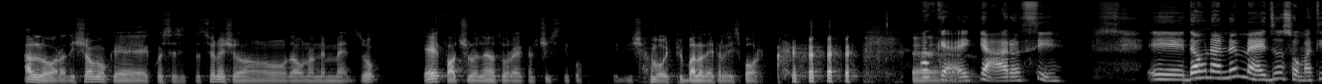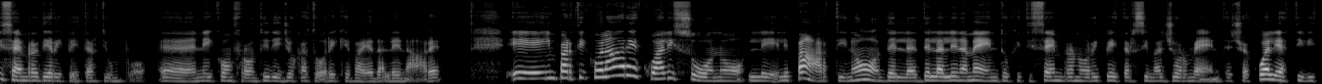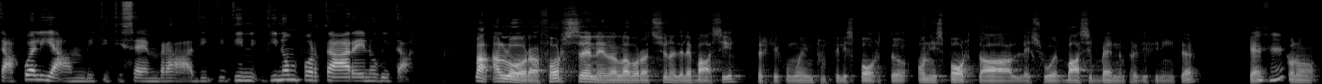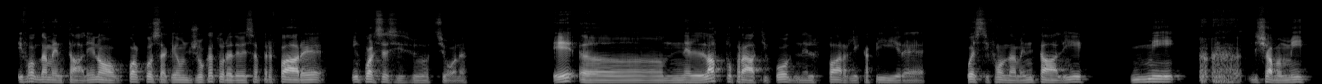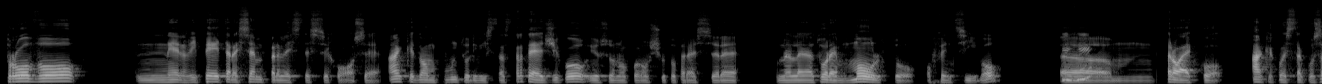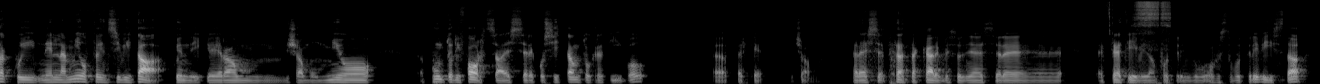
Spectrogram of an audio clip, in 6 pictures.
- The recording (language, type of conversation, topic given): Italian, advice, Come posso smettere di sentirmi ripetitivo e trovare idee nuove?
- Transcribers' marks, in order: laughing while speaking: "quindi, diciamo"; other background noise; chuckle; throat clearing; stressed: "molto"; "diciamo" said as "ciamo"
